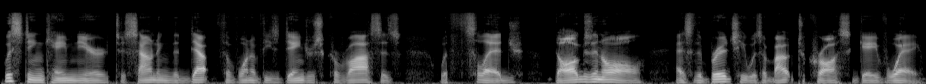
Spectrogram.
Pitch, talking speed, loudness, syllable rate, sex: 90 Hz, 180 wpm, -23 LUFS, 4.7 syllables/s, male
